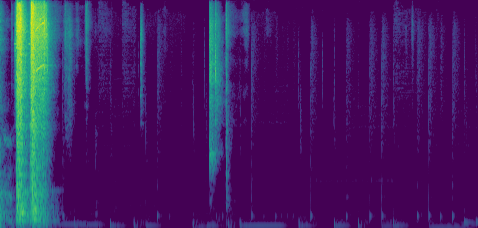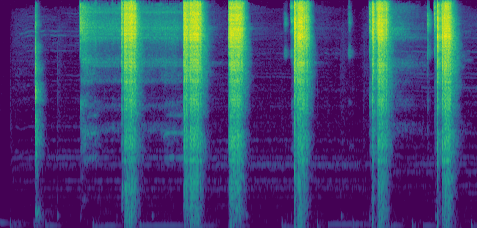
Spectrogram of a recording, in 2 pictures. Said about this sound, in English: I'm gonna pull that screw out here.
